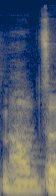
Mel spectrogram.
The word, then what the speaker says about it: Mao Zedong: Mao Zedong is like people just pronounce Z too much. It's Mao Zedong.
